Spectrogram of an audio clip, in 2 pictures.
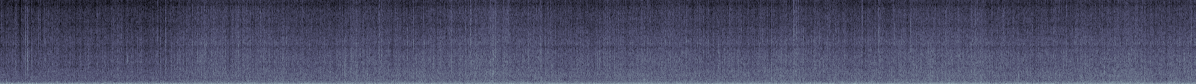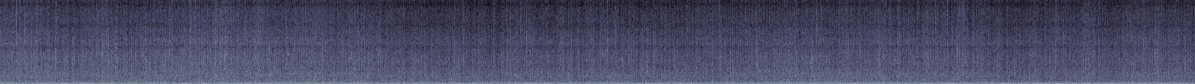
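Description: Heavy rain drumming on a car's windshield and roof, heard from inside the moving car over a steady low rumble of road and engine. There is a single low thump near the end.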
